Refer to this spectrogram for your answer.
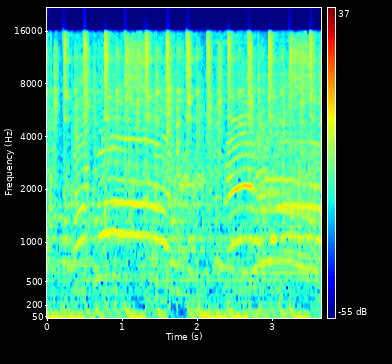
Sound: applause and cheering

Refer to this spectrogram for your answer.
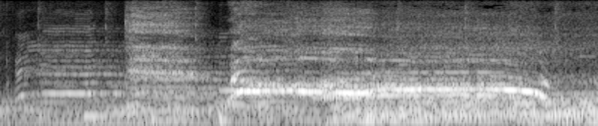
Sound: Tony wallowing in pain

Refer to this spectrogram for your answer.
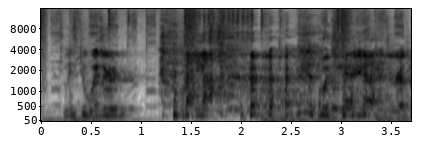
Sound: laughs

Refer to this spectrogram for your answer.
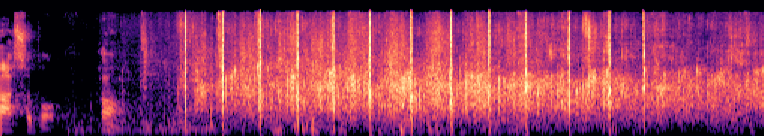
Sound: applause

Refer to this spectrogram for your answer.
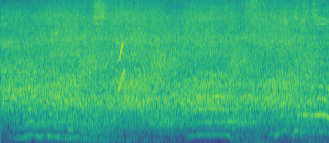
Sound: CARATs start chanting Hoshi's name

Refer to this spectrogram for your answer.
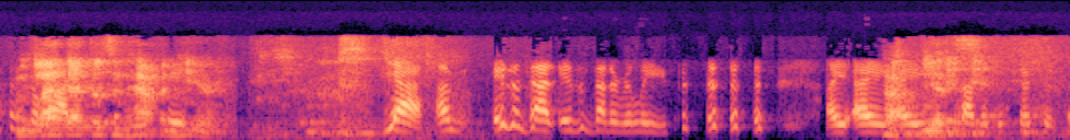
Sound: laughter

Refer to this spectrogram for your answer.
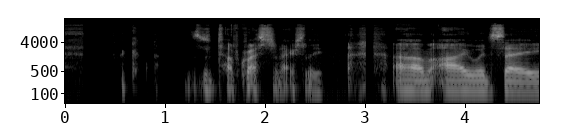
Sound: laughs

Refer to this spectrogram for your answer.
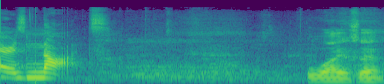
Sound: audience gasps

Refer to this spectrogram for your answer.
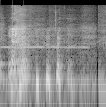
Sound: awkward laughter

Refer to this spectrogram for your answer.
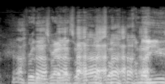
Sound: both laughing

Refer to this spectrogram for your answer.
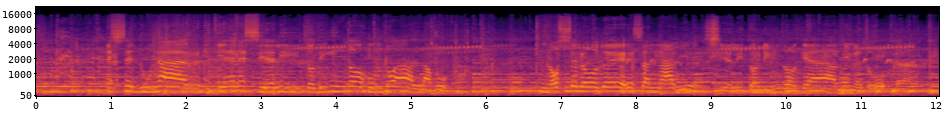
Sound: in Spanish

